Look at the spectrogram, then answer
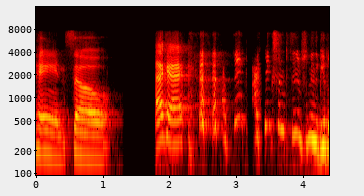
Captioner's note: laughs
